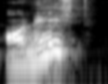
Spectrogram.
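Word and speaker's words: honest: तो इसका उच्चारण ऑनेस्ट अ मेरा स्वर।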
